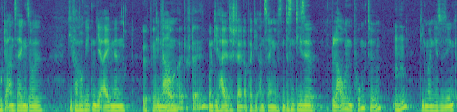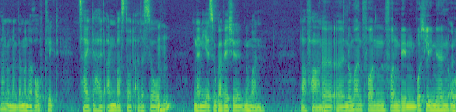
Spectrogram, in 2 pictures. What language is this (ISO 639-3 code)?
deu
